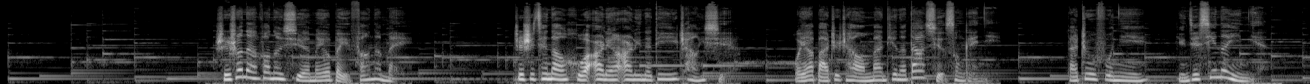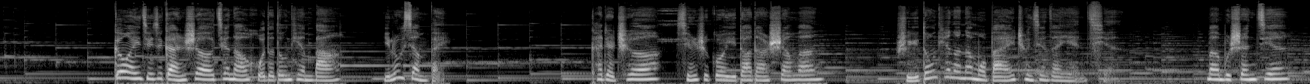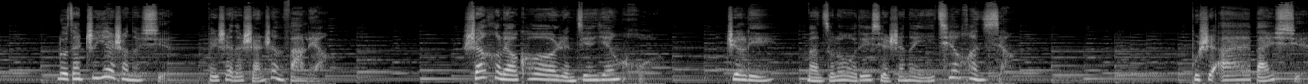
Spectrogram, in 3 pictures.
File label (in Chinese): 女 短视频; 千岛湖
